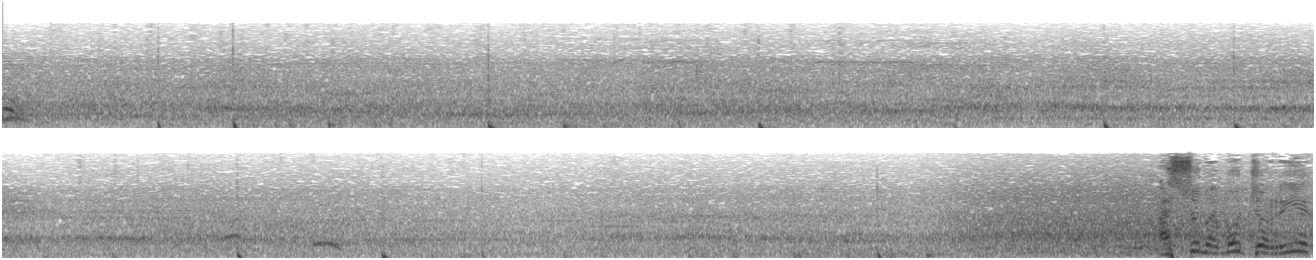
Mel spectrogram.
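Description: A large stadium crowd murmurs steadily and swells into a loud roar near the end.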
